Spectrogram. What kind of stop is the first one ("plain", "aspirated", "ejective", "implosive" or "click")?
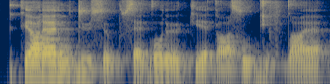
plain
